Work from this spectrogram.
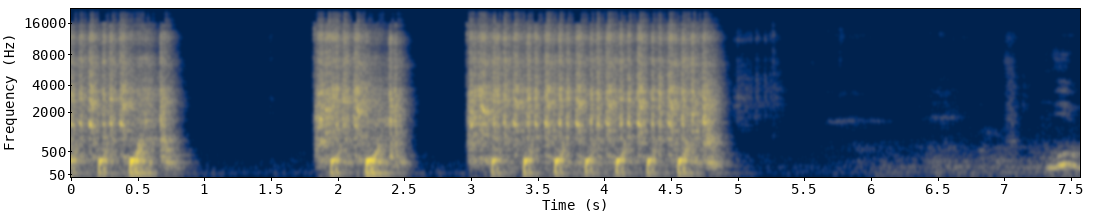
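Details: Huaniao HN125 Chinese motorcycle, owner believes it is in neutral: short bursts of quick starter cranking, about three pulses a second, never catching; cranks but won't start.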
